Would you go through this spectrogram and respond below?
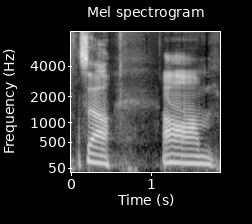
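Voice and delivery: ordinary delivery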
